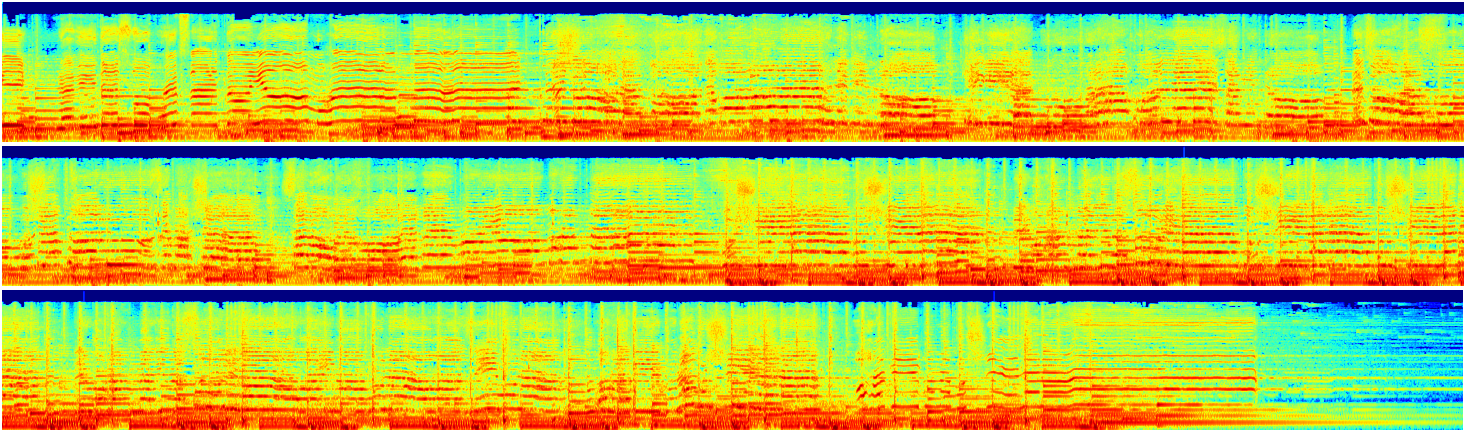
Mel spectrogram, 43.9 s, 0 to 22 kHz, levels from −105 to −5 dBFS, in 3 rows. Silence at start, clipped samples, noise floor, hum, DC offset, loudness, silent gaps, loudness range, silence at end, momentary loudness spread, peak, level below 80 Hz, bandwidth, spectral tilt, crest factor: 0 s; under 0.1%; -41 dBFS; none; under 0.1%; -12 LUFS; none; 3 LU; 0.85 s; 4 LU; 0 dBFS; -22 dBFS; 16.5 kHz; -4.5 dB/octave; 12 dB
